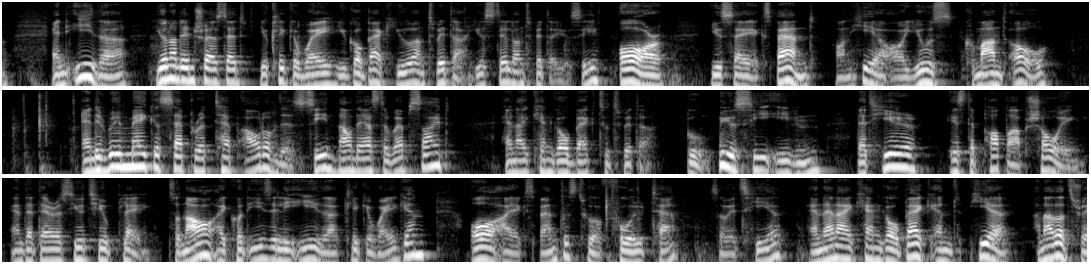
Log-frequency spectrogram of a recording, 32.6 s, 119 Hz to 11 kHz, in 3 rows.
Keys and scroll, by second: 11.0 super+o, 27.4 super+o.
